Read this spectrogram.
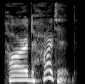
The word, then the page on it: hardhearted: British English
